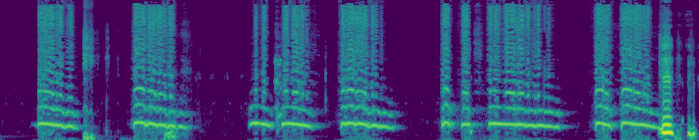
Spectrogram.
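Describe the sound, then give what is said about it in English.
A loud owl hoots over and over, about eight harsh, distorted calls in quick bursts separated by short silences, with no other sounds around them. “This one is an owl.”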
